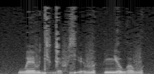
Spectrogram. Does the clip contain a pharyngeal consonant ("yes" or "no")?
no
